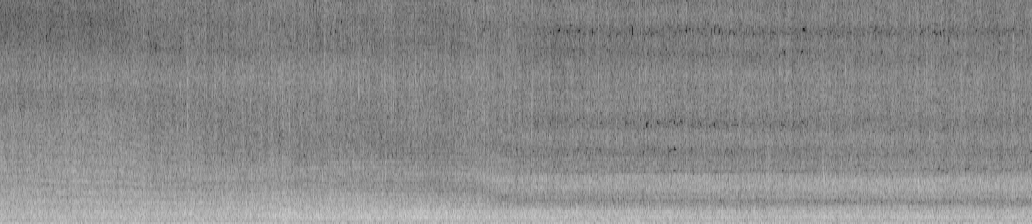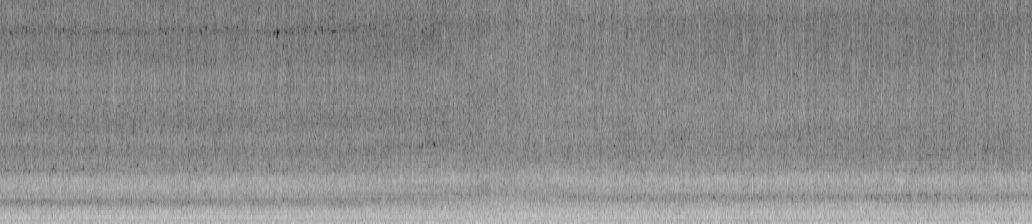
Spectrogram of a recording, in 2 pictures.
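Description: Sand-and-water slurry gushing steadily from the outlet of a sand-pumping discharge pipe, with a low, steady engine-like hum underneath.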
